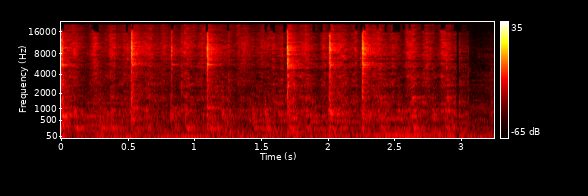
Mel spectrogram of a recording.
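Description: A spoon stirs mashed Robusta banana into milk for banana pudding, making close, repeated scraping and swishing strokes against the pan in an uneven rhythm.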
